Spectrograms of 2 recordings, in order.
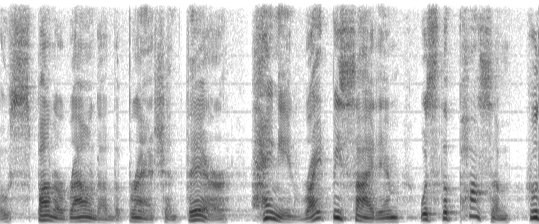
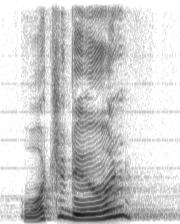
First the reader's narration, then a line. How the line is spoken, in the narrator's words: someone called out in a long, slow drawl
